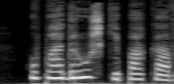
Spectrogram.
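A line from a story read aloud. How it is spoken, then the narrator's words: Sighing. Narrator (Russian): вздохнула та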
